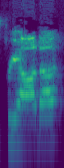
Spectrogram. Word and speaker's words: Brianna: Well, it depends where you're from. So if you're East Coast in the U.S., it's Brianna.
